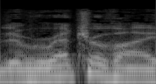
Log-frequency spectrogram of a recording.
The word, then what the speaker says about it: retrouvaille: Yeah, and Mario, retrovi is a French word. It's spelled R-E-T-R-O-U-V-A-I-L-L-E, pronounced retrovi. And if you'll just do an internet search for retrovi, there will be a national website.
